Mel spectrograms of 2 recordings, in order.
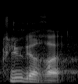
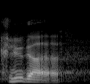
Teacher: Wenn Sie aber klügere haben, das ist jetzt einfach eine Flexionsform dieses Adjektivs, da haben Sie dann plötzlich das R, dann hören Sie das auch als Konsonanten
